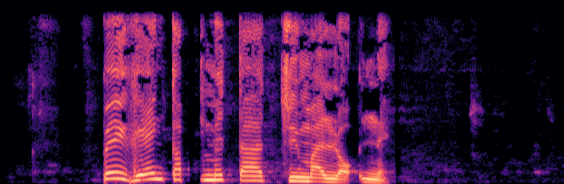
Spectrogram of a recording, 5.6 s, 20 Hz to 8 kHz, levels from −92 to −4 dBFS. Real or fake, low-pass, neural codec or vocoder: real; 7.2 kHz; none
